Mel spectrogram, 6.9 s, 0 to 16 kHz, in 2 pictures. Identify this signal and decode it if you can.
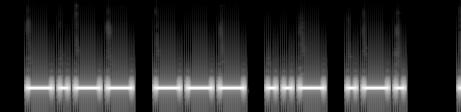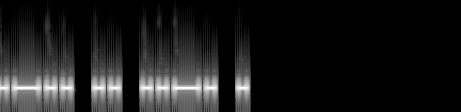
Morse code, heard as a keyed tone, about 20 wpm, 700 Hz. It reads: YOUR LIFE
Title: Speed-Racing - Sets of 5 Words 17wpm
